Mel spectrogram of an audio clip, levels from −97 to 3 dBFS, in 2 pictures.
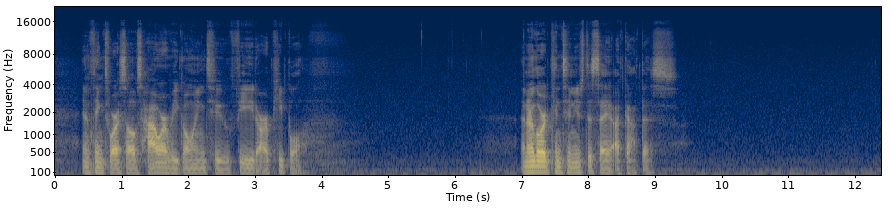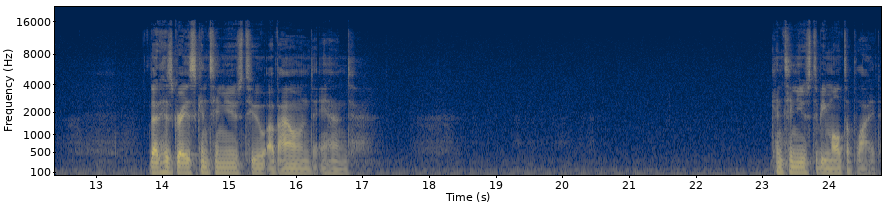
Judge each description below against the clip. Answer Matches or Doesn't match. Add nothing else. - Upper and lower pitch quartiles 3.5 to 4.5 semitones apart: Doesn't match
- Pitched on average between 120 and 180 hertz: Doesn't match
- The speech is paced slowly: Matches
